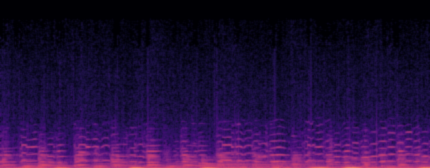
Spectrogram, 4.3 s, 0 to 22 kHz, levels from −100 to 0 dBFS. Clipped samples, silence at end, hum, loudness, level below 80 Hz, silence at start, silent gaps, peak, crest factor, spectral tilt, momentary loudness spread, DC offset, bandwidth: under 0.1%; 0 s; 50 Hz at -50 dBFS; -38 LUFS; -54 dBFS; 0 s; none; -24 dBFS; 14 dB; -6.5 dB/octave; 6 LU; under 0.1%; 11.5 kHz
